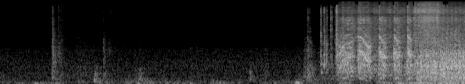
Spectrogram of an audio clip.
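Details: 2006 Honda Odyssey towed in, customer suspected transmission: engine starts after a few clicks and runs busy with an irregular knocking from the front, traced to the timing belt area; possibly the belt flopping and whacking the cover, timing covers to come off.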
